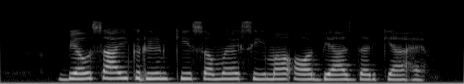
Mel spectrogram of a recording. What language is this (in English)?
Hindi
